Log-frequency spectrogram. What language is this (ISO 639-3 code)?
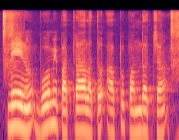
tel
